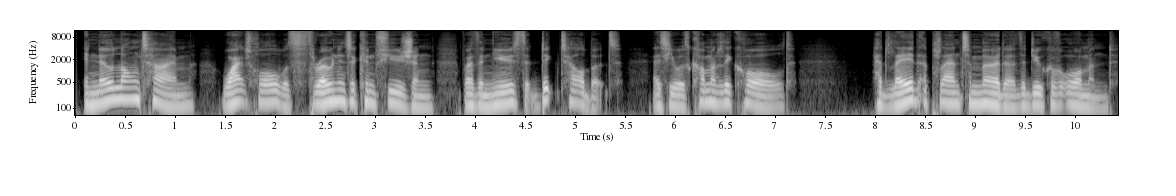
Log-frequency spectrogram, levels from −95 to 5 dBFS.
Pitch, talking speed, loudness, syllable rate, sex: 125 Hz, 170 wpm, -20 LUFS, 4.7 syllables/s, male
